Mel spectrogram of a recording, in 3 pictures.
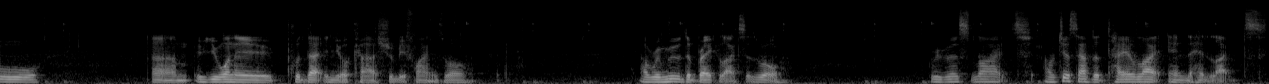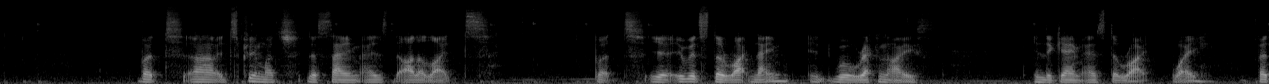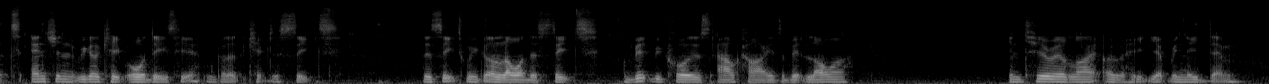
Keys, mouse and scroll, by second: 4.5 right click, 5.1 click, 6.6 right click, 7.1 click, 9.1 right click, 9.6 click, 11.3 right click, 12.0 click, 15.4 right click, 15.9 click, 17.8 right click, 18.4-38.0 drag.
